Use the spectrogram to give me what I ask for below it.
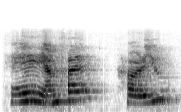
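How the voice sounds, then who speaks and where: A woman of thirty from Lithuania, a guest chatting casually over a call and often pausing to search for English words. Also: high-pitched, fairly bright tone, highs cut off. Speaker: guest, upcycling designer and potter. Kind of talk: casual chat. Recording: roomy echoey sound.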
